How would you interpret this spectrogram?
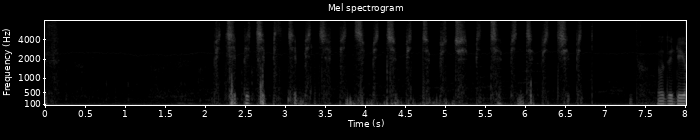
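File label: "pitch", spoken word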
